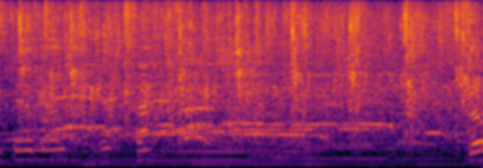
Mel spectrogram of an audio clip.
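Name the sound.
audience applause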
